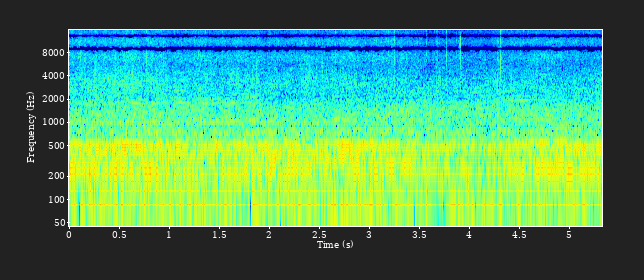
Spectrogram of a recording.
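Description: Honeybees buzzing steadily and densely while a swarm is unpacked into a hive colony weakened by mites, a continuous close drone with no speech.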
